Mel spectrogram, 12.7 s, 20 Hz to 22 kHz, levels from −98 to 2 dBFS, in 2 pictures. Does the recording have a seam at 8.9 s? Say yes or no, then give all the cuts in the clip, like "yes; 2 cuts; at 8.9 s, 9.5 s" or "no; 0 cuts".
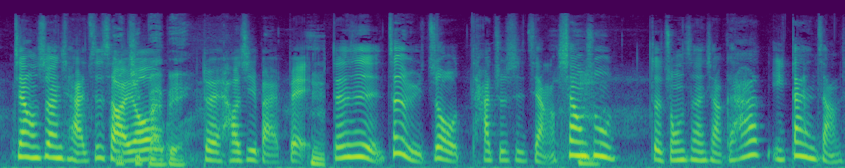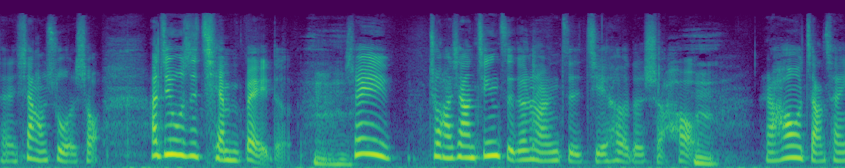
no; 1 cut; at 2.4 s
